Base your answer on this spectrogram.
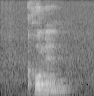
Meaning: to grumble (make a low sound, as of a discontent person, an empty stomach, a distant thunderstorm)
- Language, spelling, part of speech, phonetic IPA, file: German, grummeln, verb, [ˈɡʁʊml̩n], De-grummeln.ogg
